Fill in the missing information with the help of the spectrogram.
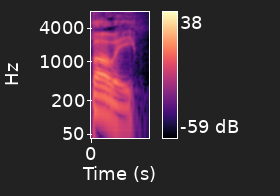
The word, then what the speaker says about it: Bowie: And it is pronounced Bowie, not Bowie or Bowie. Apparently David himself would refer to himself as Bowie. You might hear people say Bowie or even Bowie.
